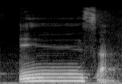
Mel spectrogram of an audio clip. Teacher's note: Satu di antara 15 huruf ikhfa haqiqi ya. Maka samar nun sukunnya bertemu sin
